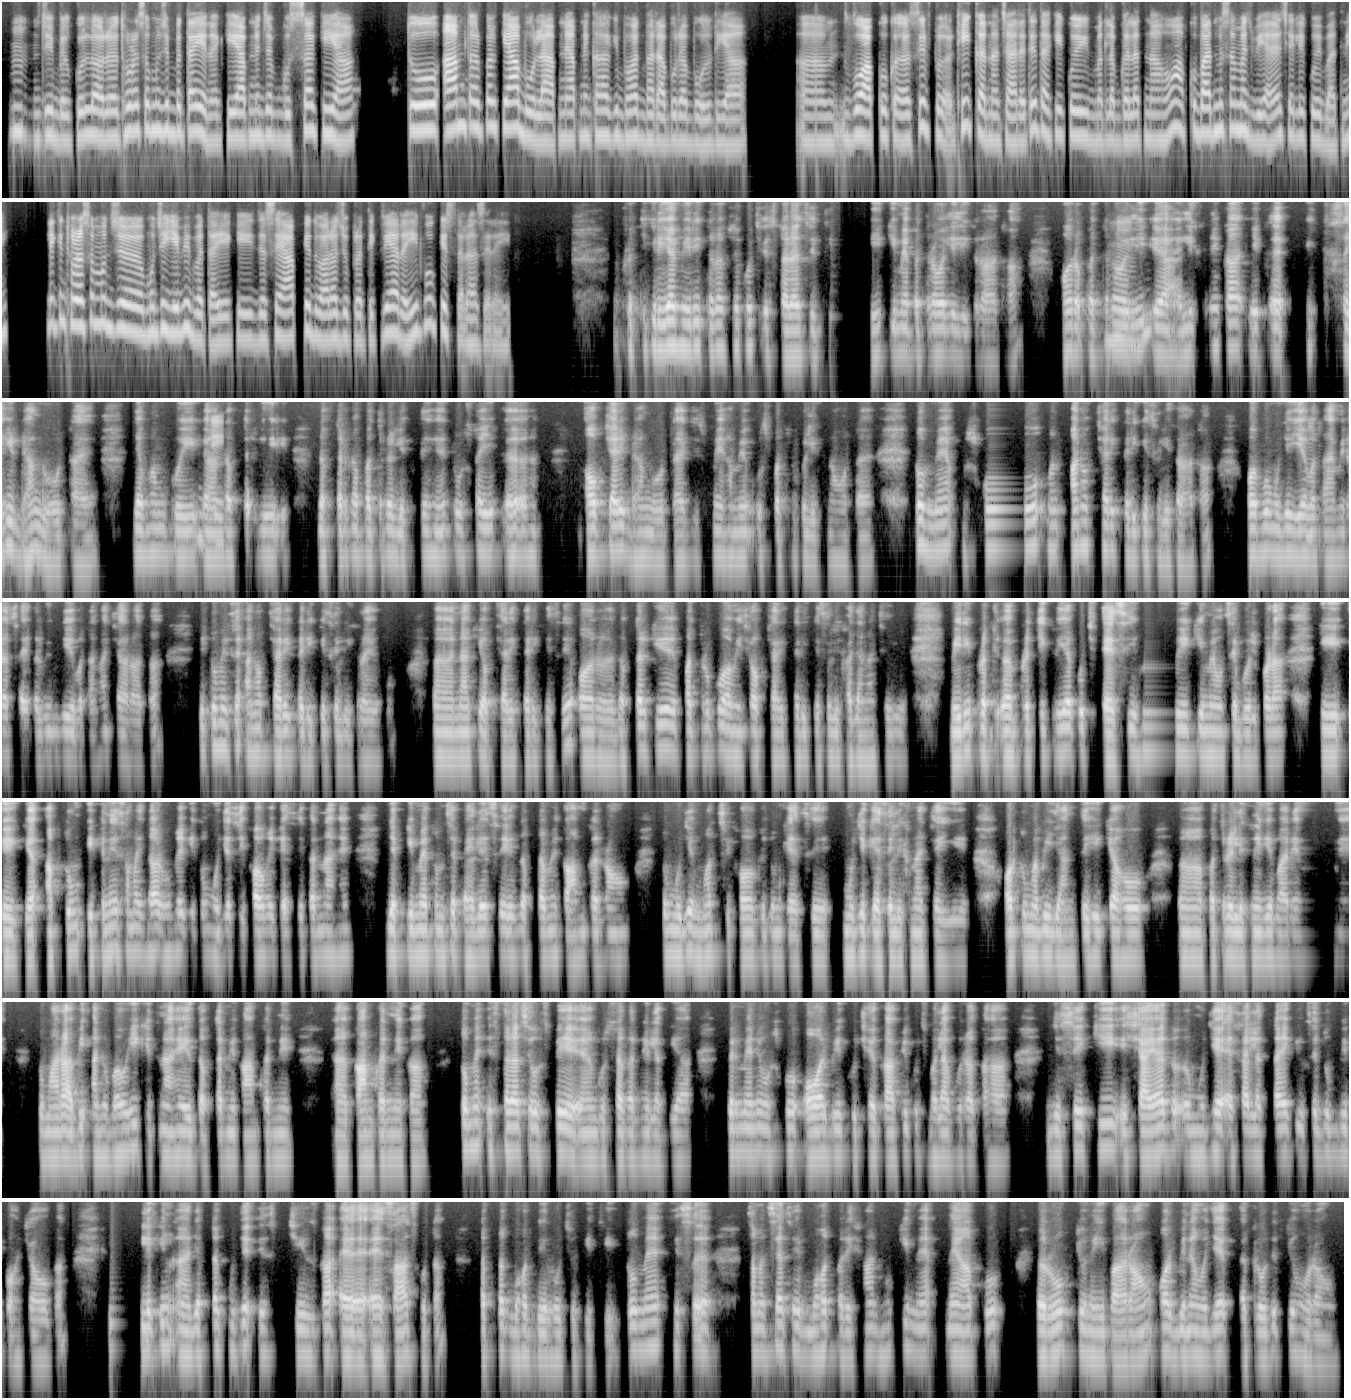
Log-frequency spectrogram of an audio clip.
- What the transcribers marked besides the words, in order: other background noise; other noise; distorted speech; tapping; static
- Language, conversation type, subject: Hindi, advice, कौन-सी चीजें मुझे उकसाती हैं और कमजोर कर देती हैं?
